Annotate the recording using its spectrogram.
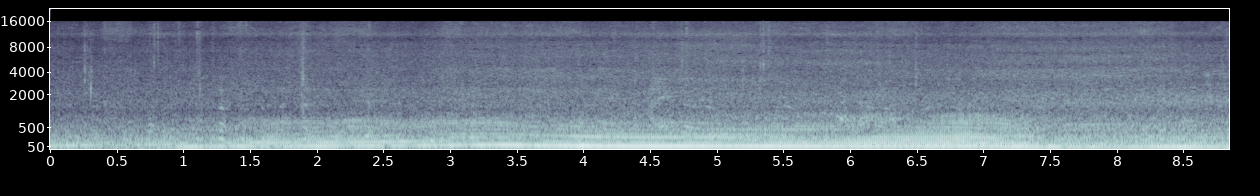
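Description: A car engine hums loudly as it passes close by, then fades.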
